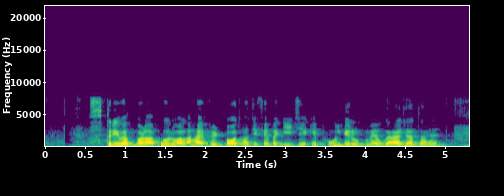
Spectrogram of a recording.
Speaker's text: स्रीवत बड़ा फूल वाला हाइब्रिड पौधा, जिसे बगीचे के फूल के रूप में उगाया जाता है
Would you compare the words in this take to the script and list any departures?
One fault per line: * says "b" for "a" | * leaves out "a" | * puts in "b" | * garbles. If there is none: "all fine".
all fine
